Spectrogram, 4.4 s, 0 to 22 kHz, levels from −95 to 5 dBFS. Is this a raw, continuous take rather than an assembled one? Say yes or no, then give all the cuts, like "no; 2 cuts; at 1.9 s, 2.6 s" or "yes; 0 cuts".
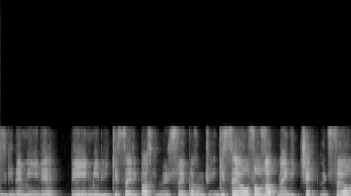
yes; 0 cuts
